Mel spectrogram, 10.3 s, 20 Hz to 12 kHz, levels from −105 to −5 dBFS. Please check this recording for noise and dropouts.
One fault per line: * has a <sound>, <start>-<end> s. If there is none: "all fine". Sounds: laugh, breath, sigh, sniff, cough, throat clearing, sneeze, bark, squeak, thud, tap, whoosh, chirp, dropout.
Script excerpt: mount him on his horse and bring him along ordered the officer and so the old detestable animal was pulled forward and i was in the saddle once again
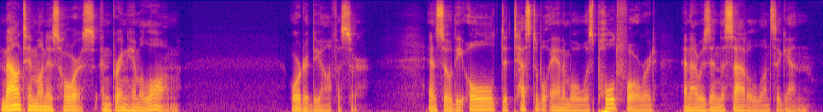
all fine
